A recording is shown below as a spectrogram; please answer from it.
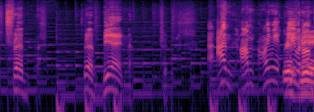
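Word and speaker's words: Très Bien: According to Google, it says it's pronounced as Trebien. Yeah, with a short, slight guttural R, a short E sound, and a nasal N at the end for bien. So Tribien. the R in Trey is not a hard Spanish R, but a softer French R, and the final N is nasal.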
